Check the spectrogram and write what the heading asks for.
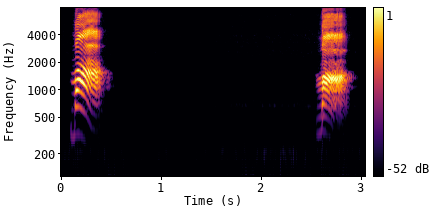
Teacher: the sound pitch goes from high level five all the way down to low level one this is a five one contour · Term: fourth tone, the fourth tone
